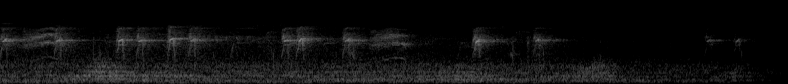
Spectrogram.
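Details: American robins scolding a barred owl while its baby watches, Vancouver area: bursts of sharp high chirps in groups of two or three, irregular gaps, with low rumbling background noise that fades out at the end.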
